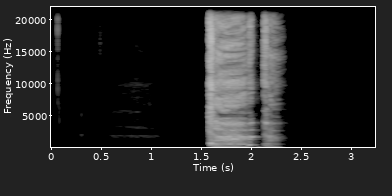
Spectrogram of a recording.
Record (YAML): cough_length: 3.2 s
cough_amplitude: 11952
cough_signal_mean_std_ratio: 0.33
survey_phase: beta (2021-08-13 to 2022-03-07)
age: 18-44
gender: Female
wearing_mask: 'No'
symptom_cough_any: true
symptom_runny_or_blocked_nose: true
symptom_shortness_of_breath: true
symptom_sore_throat: true
symptom_diarrhoea: true
symptom_fatigue: true
symptom_fever_high_temperature: true
symptom_headache: true
symptom_change_to_sense_of_smell_or_taste: true
symptom_loss_of_taste: true
symptom_other: true
symptom_onset: 2 days
smoker_status: Never smoked
respiratory_condition_asthma: true
respiratory_condition_other: false
recruitment_source: Test and Trace
submission_delay: 2 days
covid_test_result: Positive
covid_test_method: RT-qPCR
covid_ct_value: 24.7
covid_ct_gene: S gene
covid_ct_mean: 25.2
covid_viral_load: 5500 copies/ml
covid_viral_load_category: Minimal viral load (< 10K copies/ml)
